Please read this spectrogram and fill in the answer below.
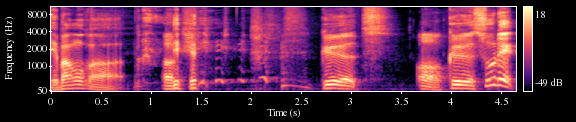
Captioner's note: laughs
